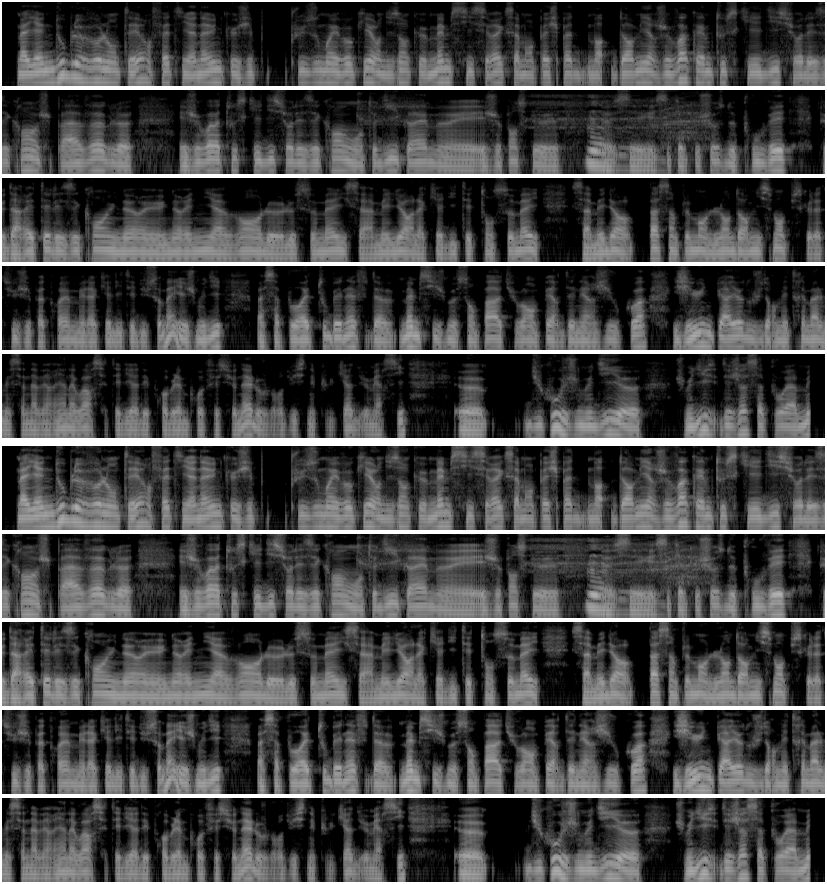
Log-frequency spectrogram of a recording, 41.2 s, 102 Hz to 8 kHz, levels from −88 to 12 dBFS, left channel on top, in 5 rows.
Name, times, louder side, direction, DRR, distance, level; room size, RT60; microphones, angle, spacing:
voice 1, 0.1-2.6 2.9-37.8 38.1-41.0, right 2 dB, 65° right, 1.4 m, -34 dB
Human voice, 11.6-12.5 13.4-15.4 16.3-16.4, right 3 dB, 45° right, 2.5 m, -40 dB
open air
head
